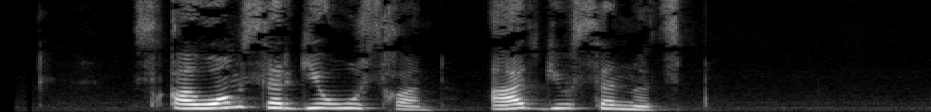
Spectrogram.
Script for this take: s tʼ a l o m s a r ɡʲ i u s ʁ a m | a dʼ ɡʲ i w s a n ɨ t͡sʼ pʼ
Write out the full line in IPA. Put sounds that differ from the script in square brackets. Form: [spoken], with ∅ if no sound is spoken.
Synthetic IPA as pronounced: s [qʼ] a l o m s a r ɡʲ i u s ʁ a [n] | a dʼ ɡʲ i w s a n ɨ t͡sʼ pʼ

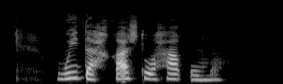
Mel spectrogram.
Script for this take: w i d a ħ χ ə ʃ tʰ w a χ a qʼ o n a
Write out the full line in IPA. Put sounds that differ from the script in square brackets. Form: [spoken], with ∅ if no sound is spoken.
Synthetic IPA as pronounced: w i d a ħ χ [a] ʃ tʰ w a [ħ] a qʼ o [m] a

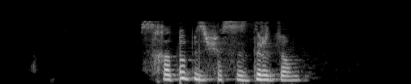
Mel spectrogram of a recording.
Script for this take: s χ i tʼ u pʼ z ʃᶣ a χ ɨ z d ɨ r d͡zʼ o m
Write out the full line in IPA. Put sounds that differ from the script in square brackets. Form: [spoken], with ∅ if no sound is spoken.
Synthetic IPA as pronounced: s χ [a] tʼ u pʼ z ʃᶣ a [s] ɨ z d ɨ r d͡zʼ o m

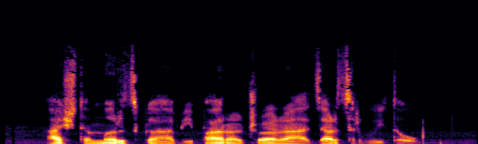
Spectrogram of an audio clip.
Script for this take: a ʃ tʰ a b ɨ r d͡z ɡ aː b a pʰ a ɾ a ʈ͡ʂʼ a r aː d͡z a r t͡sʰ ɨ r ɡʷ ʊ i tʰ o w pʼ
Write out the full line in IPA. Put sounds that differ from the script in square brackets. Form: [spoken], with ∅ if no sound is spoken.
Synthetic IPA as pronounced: a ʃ tʰ a [m] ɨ r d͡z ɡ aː b [i] pʰ a ɾ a ʈ͡ʂʼ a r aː d͡z a r t͡sʰ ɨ r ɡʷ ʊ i tʰ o w pʼ

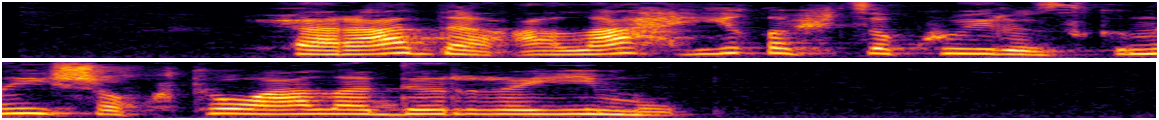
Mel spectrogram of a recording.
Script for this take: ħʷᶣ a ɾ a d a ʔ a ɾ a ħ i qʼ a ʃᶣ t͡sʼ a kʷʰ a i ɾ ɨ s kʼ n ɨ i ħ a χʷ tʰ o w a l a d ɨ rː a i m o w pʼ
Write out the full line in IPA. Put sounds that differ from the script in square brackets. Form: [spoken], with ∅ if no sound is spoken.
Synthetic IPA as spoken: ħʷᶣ a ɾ a d a ʔ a [l] a ħ i qʼ a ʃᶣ t͡sʼ a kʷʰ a i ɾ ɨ [z] kʼ n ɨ i [ʂ] a χʷ tʰ o w a l a d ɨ rː a i m o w pʼ

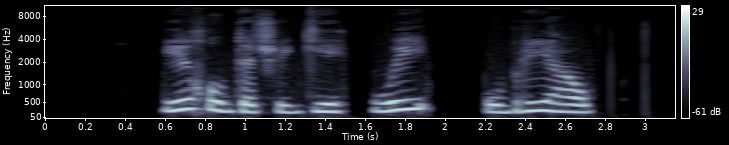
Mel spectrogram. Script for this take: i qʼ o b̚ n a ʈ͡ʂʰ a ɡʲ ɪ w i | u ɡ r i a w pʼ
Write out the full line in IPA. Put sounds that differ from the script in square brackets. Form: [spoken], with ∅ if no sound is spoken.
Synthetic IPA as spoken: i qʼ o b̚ [d] a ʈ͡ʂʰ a ɡʲ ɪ w i | u [b] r i a w pʼ

